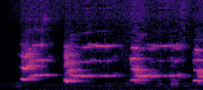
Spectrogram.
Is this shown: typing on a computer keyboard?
no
